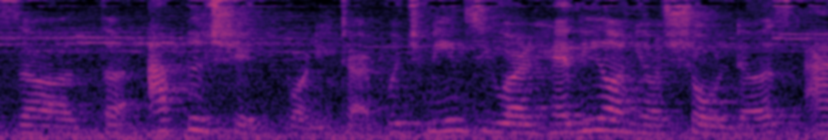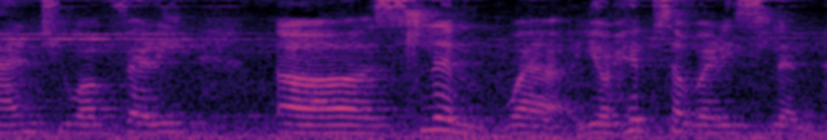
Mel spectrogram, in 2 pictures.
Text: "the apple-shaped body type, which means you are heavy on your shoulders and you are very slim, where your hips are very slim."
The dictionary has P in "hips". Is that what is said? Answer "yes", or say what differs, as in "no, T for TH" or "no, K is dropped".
yes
